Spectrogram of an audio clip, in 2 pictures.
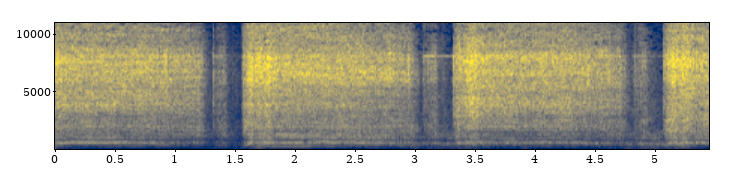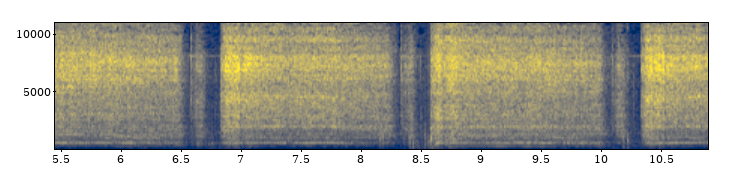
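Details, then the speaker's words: Homemade LEGO Mindstorms NXT emergency ventilator prototype running its programmable cycle without the bag: whirring, gear-driven motor noise in repeating cycles of about 34 a minute, with brief pauses between strokes. "This cycle will continue until stopped. Each part of the sequence is programmable, allowing for different types of cycles for different situations."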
